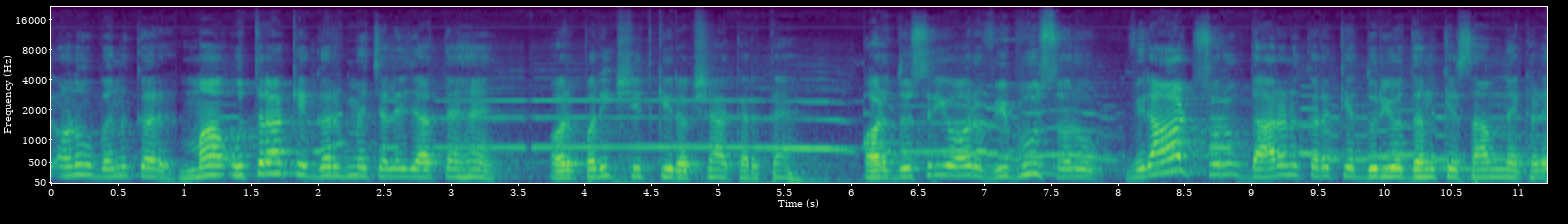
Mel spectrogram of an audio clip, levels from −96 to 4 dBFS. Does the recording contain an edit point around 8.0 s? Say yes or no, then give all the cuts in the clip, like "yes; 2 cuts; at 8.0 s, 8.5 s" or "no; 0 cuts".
yes; 3 cuts; at 1.0 s, 6.0 s, 8.0 s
